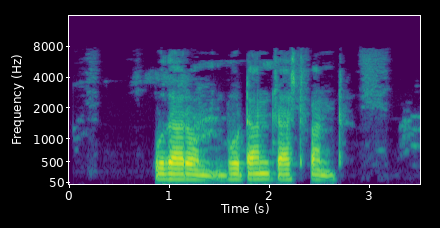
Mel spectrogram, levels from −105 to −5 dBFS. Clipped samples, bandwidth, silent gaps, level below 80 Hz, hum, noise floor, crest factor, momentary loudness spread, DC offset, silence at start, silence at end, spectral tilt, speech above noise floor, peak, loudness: under 0.1%; 7.6 kHz; none; -62 dBFS; none; -63 dBFS; 18 dB; 15 LU; under 0.1%; 0.85 s; 0.85 s; -7 dB/octave; 46 dB; -2 dBFS; -19 LUFS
